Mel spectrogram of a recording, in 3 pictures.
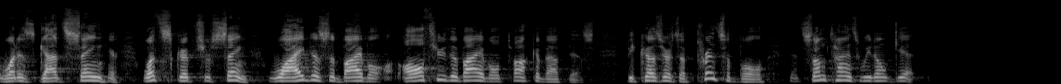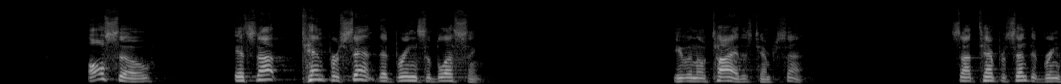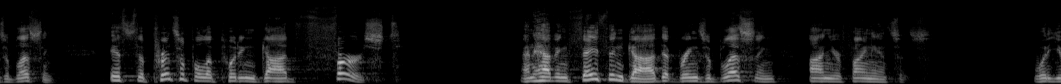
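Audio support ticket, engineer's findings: Microphone volume stepped down, 2.40 s and 3.42 s (the second right after "does the"). Symptom: sudden drop of about 1 dB in speech and background together, no fade, level then holds. Probable component: call software's input gain control, likely reacting to a hot or clipping mic and stepping the device input volume down one notch each time. Two consecutive steps, about 2 dB total reduction.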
